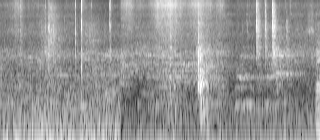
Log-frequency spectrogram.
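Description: Store background: a steady low hum that stops about a second and a half in, faint voices in the distance, and a few sharp clicks and knocks.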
